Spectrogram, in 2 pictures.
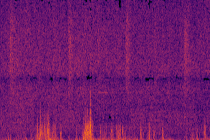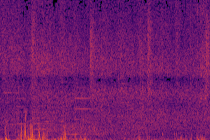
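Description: Ocean waves crash and surge against rocks.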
